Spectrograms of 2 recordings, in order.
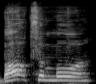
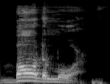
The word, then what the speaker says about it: Baltimore: And I'm from Baltimore, Maryland, where a lot of people that's from here, they don't say it right. They say Baltimore, Maryland.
